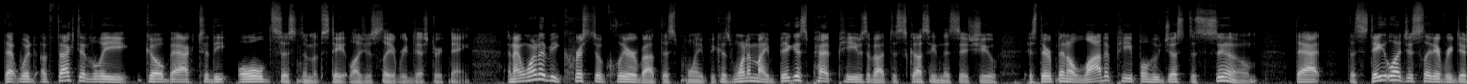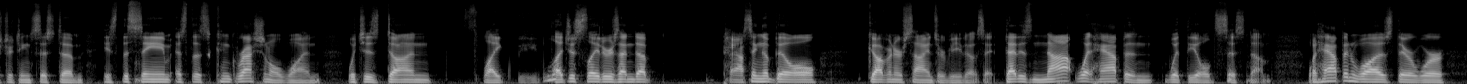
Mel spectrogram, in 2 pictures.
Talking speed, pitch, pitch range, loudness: 180 wpm, 110 Hz, 100-130 Hz, -25 LUFS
